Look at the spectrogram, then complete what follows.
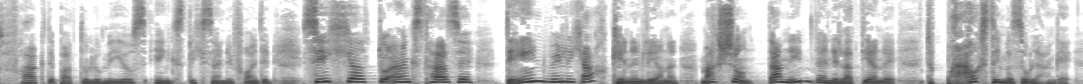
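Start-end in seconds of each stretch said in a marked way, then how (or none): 3.0-10.7 laut scheltend, ungeduldig. A narrator's reading. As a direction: schimpf ihn aus und treib ihn an. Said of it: "schalt sie ihn". (laut scheltend)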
